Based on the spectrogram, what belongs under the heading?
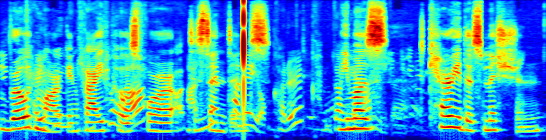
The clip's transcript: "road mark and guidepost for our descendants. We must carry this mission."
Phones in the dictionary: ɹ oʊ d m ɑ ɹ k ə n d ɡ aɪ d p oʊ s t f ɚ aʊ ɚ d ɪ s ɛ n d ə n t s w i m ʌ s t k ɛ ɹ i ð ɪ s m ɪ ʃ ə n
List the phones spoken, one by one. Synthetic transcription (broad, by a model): ɹ oʊ d m ɑ ɹ k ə n ɡ aɪ d p oʊ s t f ɚ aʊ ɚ d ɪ s ɛ n d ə n s s w i m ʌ s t k ɛ ɹ i ð ɪ s m ɪ ʃ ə n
